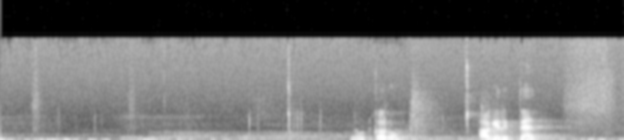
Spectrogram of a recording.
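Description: A woman speaks steadily, as if lecturing, close by.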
